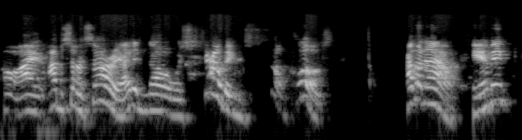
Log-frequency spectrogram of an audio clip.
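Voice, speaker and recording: An actor playing a flustered, old-fashioned dad in a comedy sketch, stammering and drifting off topic. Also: male voice, high-pitched, very animated, normal speed, narrow, tinny audio. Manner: flustered, easily sidetracked, stammering. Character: rambling old-fashioned middle-aged dad. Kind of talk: amateur comedy sketch acting.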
